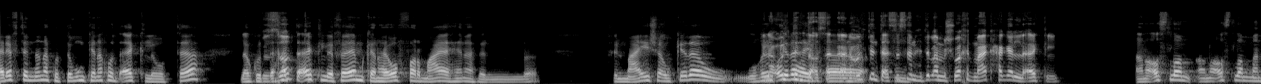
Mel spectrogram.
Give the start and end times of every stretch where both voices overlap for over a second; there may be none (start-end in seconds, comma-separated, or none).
7.6-9.2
